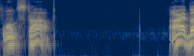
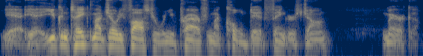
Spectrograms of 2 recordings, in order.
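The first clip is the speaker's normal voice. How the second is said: mock Southern accent, low and soft, praising Jodie Foster; 8 semitones lower, 3 dB quieter than usual. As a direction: play a gun-loving Southern good old boy, low and quiet. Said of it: "Southern U S".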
